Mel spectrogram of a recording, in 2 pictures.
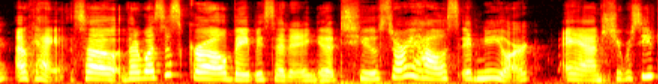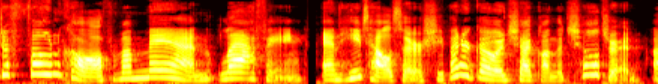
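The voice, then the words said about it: Imitates a teenage girl's voice. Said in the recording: “Can you do a 14-year-old girl accent? ... Let me try, but it might be really annoying.”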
